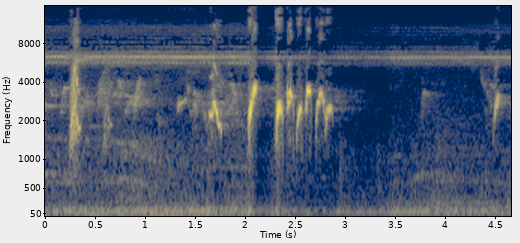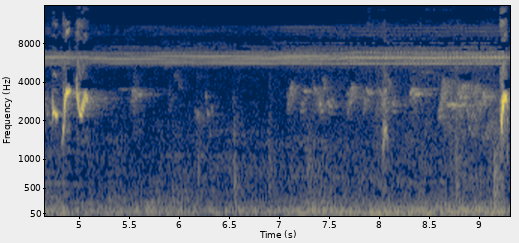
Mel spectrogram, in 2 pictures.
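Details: Red-whiskered bulbul; short scattered bursts of bright, warbled chirping notes in two clusters, over a steady high insect-like whine and low background hum.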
